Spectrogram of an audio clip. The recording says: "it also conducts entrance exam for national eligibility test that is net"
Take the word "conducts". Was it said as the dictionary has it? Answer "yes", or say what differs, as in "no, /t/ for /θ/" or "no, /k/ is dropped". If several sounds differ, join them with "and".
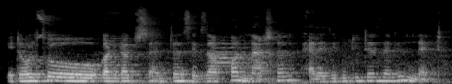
yes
